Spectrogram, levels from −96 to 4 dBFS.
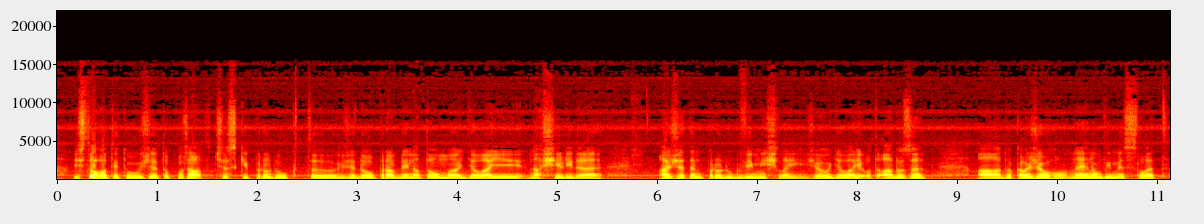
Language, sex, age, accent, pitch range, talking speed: Czech, male, 40-59, native, 115-135 Hz, 190 wpm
